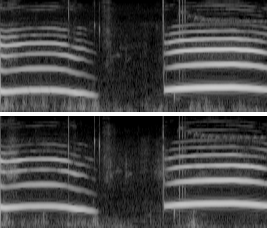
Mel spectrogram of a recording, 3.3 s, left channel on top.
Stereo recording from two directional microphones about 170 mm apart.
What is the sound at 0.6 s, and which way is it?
Dog, 40° left (ahead or behind).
